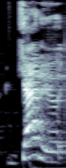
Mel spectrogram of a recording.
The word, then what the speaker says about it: gyaru: we will be discussing gyaru and ghetto culture in japan let's get right into it what are geru so garu is actually the japanese pronunciation of the english word girl this is a fashion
